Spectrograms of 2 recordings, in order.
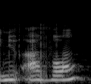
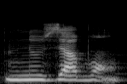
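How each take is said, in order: First: The two words are said separately, without linking. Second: The two words are linked into one sound. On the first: The speaker calls it wrong. "We don't say nous avons. It doesn't sound right" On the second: The speaker calls it right. "so we put it together like nous avons"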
